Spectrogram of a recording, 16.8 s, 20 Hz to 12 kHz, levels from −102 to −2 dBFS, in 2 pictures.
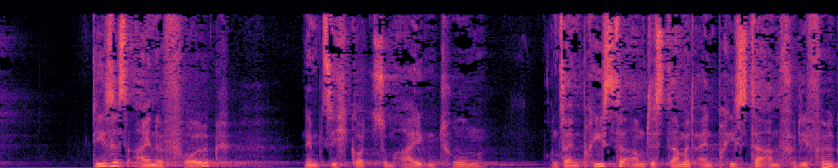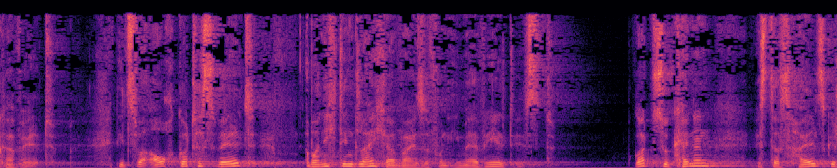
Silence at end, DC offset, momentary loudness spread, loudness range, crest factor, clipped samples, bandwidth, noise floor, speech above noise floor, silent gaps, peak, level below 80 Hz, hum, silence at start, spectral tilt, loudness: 0 s; under 0.1%; 12 LU; 4 LU; 20 dB; under 0.1%; 11.5 kHz; -64 dBFS; 32 dB; none; -12 dBFS; -54 dBFS; none; 0.95 s; -3.5 dB/octave; -31 LUFS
